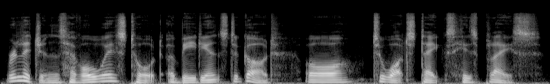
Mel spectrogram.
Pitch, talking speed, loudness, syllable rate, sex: 105 Hz, 140 wpm, -17 LUFS, 4.3 syllables/s, male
